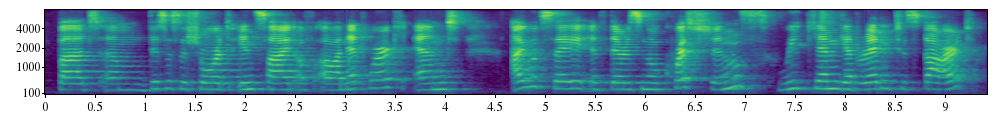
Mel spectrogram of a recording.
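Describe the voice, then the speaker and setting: Very slow speech from a woman with a fairly high pitch and fairly even intonation, with audible room echo. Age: 30s. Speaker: consultant and psychologist. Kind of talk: online workshop.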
